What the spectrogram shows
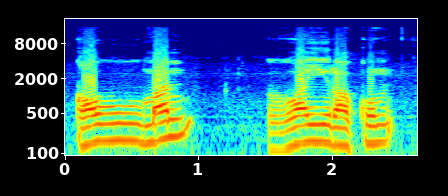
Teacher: نون تنوین کے بعد حروف حلقی میں سے غائن آیا ہے، اس لیے اس کو ظاہر کر کے پڑھیں گے، یعنی گنہ نہیں کریں گے۔ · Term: اظہار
